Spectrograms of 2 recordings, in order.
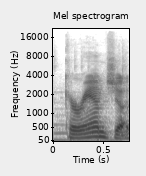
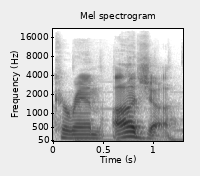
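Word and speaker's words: Karamja: what I'm doing wrong I have been doing it wrong oh crap oh I put an extra syllable in there it's carranza not Quran Raja I basically put an extra a before the J car Amiga oh shoot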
